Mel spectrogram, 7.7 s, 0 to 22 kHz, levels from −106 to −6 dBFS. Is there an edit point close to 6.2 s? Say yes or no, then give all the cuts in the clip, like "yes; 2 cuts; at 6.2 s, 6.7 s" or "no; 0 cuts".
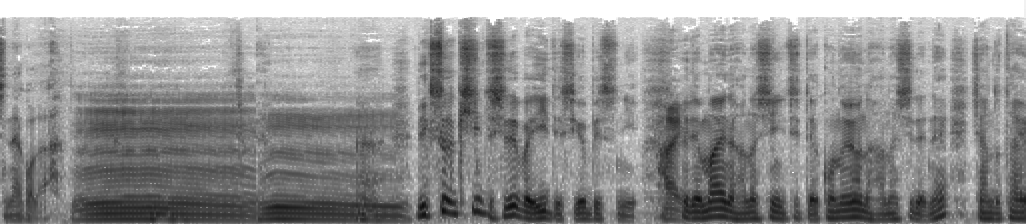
no; 2 cuts; at 1.9 s, 4.8 s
